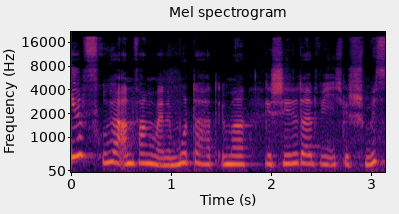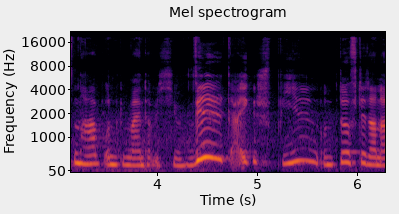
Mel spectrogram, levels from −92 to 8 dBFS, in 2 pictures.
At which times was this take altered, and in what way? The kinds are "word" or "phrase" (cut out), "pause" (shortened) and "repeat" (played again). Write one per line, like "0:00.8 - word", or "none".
0:01.9 - word
0:02.7 - phrase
